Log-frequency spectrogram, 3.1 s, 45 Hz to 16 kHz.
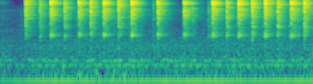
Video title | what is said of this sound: Review N Unbox of 2011 7.0 Dragon & 1911 DrugIord's PistoI | hindi pa naka-fix outer barrel to. Ayan, no? Kumakalog-kalog pa siya.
